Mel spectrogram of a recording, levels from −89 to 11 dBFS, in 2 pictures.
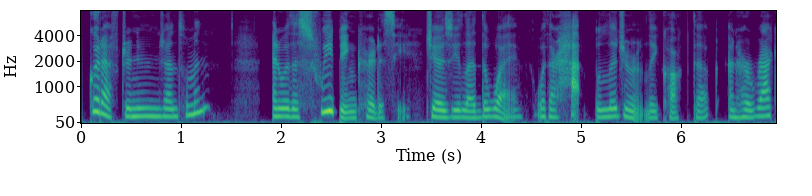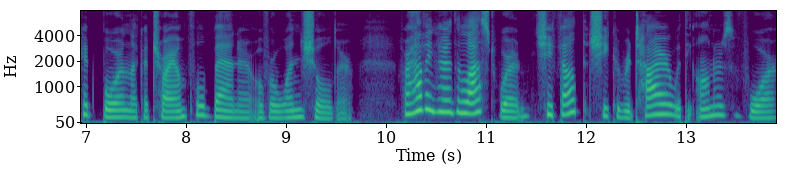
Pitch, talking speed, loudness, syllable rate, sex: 210 Hz, 200 wpm, -22 LUFS, 5.8 syllables/s, female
